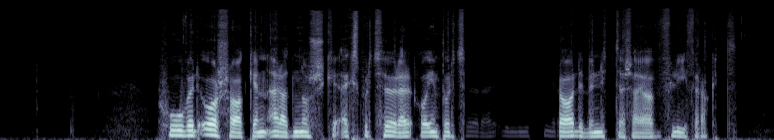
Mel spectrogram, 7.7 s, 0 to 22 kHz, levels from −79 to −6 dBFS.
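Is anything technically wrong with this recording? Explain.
Yes, there are two faults.

Generation loss runs through the whole clip. The speech was likely decoded and re-encoded with AAC-LC at around 96 kbit/s, roughly ten times over. Each pass requantises the signal on a shifted frame grid, so the coding noise and spectral gaps compound. The result sounds swirly, smeared and hollow, worse than a single 96 kbit/s encode would, with blurred consonant attacks and nothing above 17 kHz.

One channel inverted affects 4.64 to 5.60 s, ending just before "grad benytter seg av". For that stretch one stereo channel likely has its polarity flipped. Summed to mono, the material shared by both channels cancels, so the centred speech drops by about 36 dB and nearly vanishes. Only a faint residue of the channel difference remains until normal polarity returns.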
